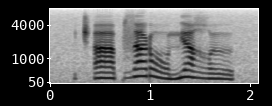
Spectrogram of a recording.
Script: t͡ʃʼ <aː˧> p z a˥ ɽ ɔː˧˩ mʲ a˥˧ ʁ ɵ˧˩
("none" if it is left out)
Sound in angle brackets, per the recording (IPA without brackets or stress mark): aː˧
